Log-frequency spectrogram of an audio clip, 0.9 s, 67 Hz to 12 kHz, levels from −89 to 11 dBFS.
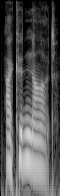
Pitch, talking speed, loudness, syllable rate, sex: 155 Hz, 200 wpm, -14 LUFS, 4.2 syllables/s, female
